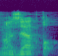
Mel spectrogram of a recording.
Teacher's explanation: kafın o şiddet sıfatı belli olacak. Kalkale yapacağız.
